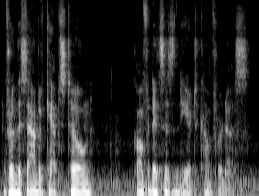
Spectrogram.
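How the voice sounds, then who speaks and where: Man acting a quiet, mid-pitched soldier. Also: fairly even intonation, normal speed, background noise, lightly acted. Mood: sober, guarded. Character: quiet, sober male soldier, close-combat specialist. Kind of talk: sci-fi audio drama acting.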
